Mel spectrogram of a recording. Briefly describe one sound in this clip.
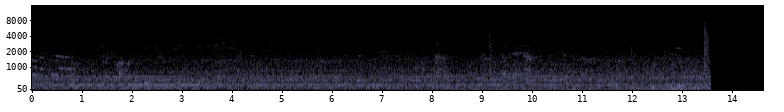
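A clothes dryer hums steadily.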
